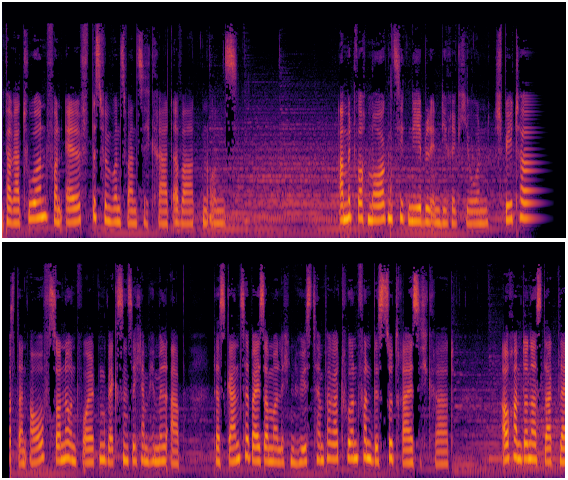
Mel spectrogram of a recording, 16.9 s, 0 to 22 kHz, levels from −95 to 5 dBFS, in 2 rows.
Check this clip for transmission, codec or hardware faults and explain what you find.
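Two network faults stand out in the sound, one straight after the other.

From 7.83 to 8.60 s, a long network dropout is the likely cause. With no packets arriving, the receiver stretches the last sound into a fading buzz, then about 0.37 s of silence, and about 0.4 s of audio is lost.

From 8.69 to 11.53 s comes a jitter buffer speed-up. The overfilled buffer is trimmed by cutting tiny pitch-period slices, removing about 0.3 s, so the sound runs roughly 11% faster at unchanged pitch.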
